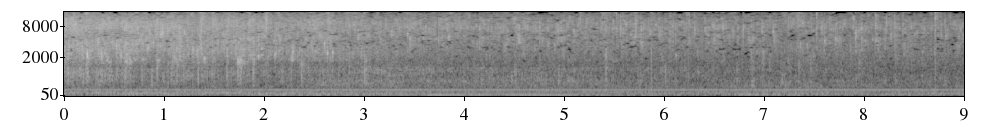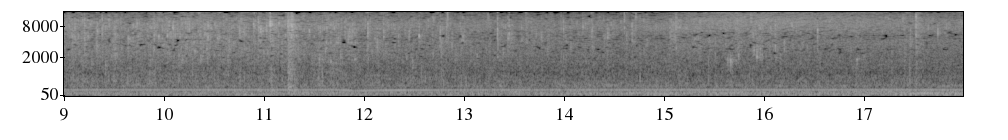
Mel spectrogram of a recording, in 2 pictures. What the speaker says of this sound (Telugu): ఇలాగా బాగా నూనెలో ఆయిల్లో బాగా వేయించేసుకోవాలి ఫ్రెండ్స్.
